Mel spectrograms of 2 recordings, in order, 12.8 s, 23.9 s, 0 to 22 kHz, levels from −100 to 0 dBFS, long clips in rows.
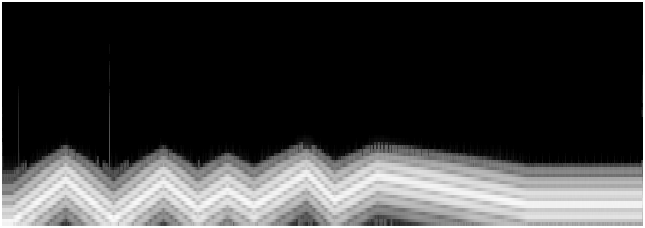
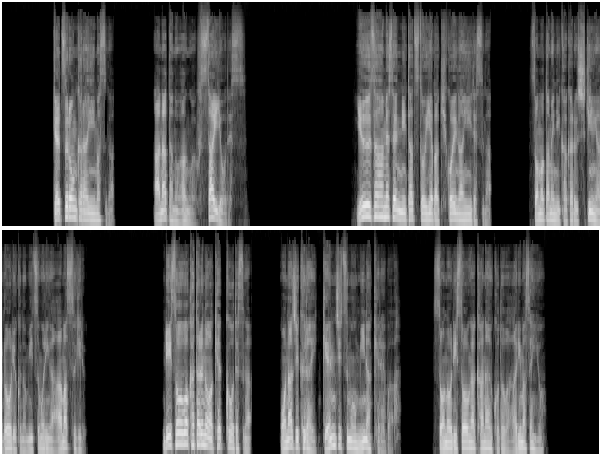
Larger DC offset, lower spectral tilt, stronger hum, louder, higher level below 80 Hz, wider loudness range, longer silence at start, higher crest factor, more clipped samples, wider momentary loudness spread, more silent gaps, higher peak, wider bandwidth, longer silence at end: neither; first, -12.5 dB/octave vs -5.5 dB/octave; neither; first, -7 LUFS vs -19 LUFS; first, -28 dBFS vs -54 dBFS; second, 0 LU vs 5 LU; second, 0 s vs 1.05 s; second, 6 dB vs 20 dB; neither; second, 1 LU vs 14 LU; neither; about the same, 0 dBFS vs 0 dBFS; second, 1.5 kHz vs 18.5 kHz; second, 0 s vs 1.15 s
